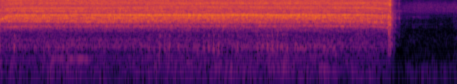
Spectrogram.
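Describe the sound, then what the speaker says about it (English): A power drill whines steadily at high speed while pre-drilling a hole in timber for long galvanised screws on a wooden gate build, running loud and close before cutting off abruptly near the end. "I'm just going to pre-drill a hole."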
